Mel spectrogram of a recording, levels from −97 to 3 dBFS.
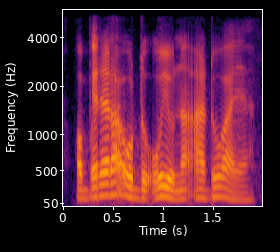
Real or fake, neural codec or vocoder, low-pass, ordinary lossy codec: fake; codec, 16 kHz, 0.8 kbps, ZipCodec; 5.4 kHz; none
